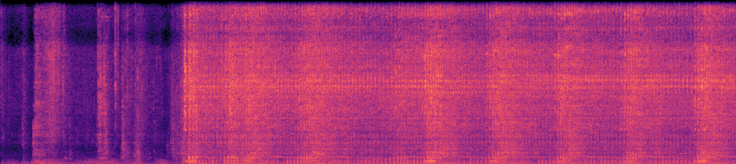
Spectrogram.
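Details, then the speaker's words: Honda Supra Grand carbureted motorcycle that keeps fouling spark plugs black: runs with a lumpy, uneven stutter instead of a clean beat; carburetor mixture too rich and wasting fuel, needle and nozzle need adjusting. "Intinya, karburatornya tidak berfungsi dengan baik, mesinnya tersendat-sendat, Pak, dan membakar terlalu banyak bahan bakar, itu benar-benar boros."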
